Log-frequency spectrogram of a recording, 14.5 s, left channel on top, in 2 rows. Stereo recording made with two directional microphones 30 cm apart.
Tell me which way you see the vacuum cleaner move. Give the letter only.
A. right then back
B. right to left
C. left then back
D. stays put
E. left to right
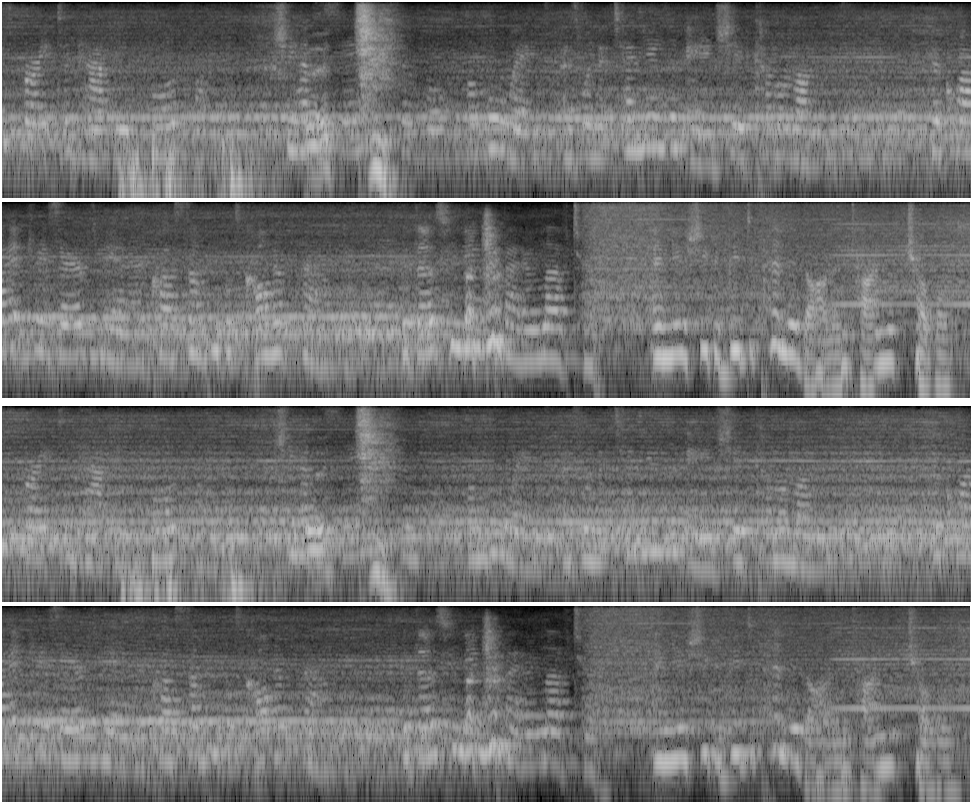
B.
